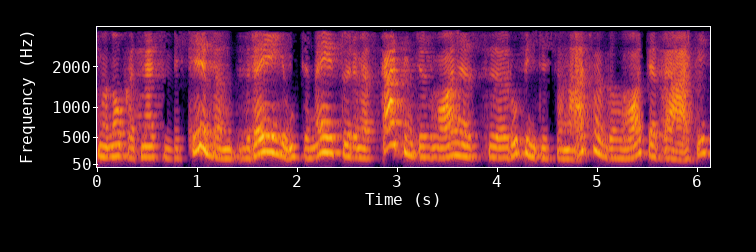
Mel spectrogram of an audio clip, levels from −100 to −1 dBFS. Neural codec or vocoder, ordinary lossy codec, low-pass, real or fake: none; AAC, 16 kbps; 3.6 kHz; real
